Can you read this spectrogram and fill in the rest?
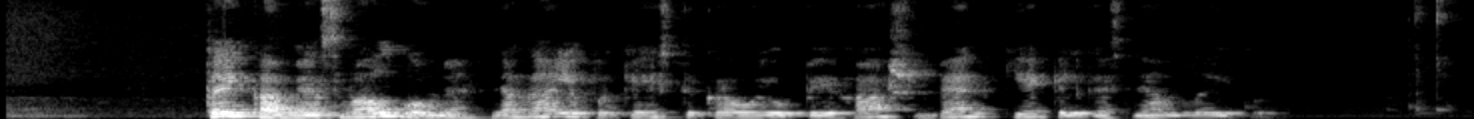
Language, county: Lithuanian, Marijampolė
